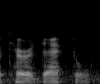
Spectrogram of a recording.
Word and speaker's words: pterodactyl: Um, why can't you hear a pterodactyl going to the bathroom? I have no idea. Because the P is silent.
